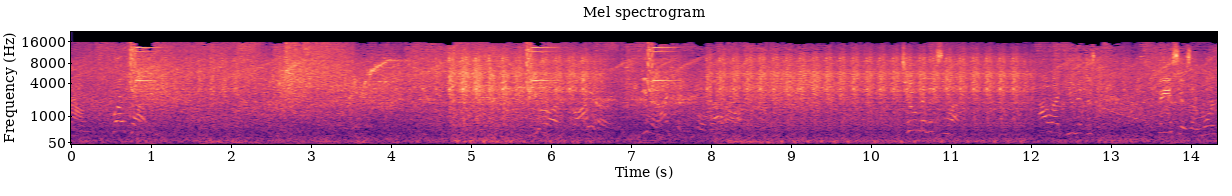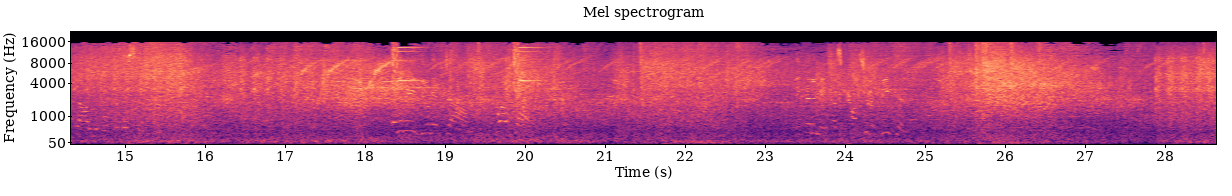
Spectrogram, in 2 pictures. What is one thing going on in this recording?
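Rocket thrusters roar steadily.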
